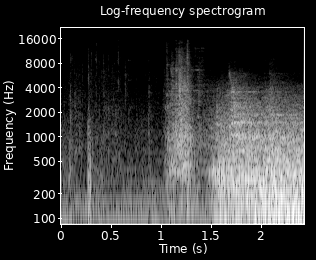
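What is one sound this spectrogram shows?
A metal lever clunks as it is pulled.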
